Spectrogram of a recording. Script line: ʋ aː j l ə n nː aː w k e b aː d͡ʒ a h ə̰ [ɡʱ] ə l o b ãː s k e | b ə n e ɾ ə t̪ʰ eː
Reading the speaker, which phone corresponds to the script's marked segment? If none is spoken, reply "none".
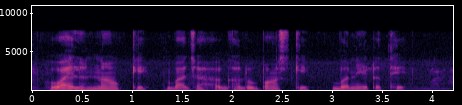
ɡʱ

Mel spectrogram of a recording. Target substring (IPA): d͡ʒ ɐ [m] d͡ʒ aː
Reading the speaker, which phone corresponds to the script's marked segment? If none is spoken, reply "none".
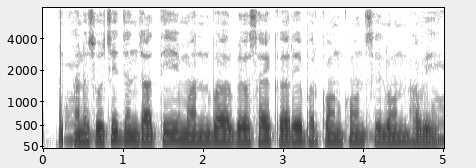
n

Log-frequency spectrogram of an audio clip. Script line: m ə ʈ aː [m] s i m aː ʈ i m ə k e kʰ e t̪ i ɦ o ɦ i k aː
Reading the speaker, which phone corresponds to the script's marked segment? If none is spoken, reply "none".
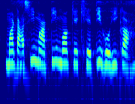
none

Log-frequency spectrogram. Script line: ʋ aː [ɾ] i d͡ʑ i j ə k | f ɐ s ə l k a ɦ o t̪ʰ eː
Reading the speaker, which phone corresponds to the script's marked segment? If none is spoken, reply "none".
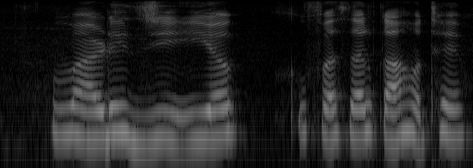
ɽ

